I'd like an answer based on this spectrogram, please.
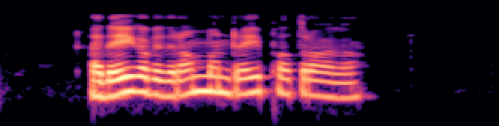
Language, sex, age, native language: Icelandic, female, 30-39, Icelandic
